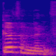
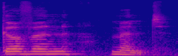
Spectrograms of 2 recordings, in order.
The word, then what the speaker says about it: government: so when we pronounce government for example we don't pronounce the n we don't tend to say government although it is there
